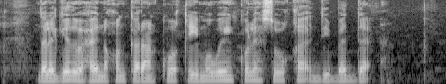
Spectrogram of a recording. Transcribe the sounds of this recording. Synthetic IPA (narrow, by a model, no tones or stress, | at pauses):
d̪ɐlɛːɡjɐðʊwɑħɑjnɔqɔŋkʰɐɾaːŋkʰʊwɐqiːmɐwɛjŋkʰʊlɛsuːqɑ̰d̪ɪβɐd̪ːɐ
